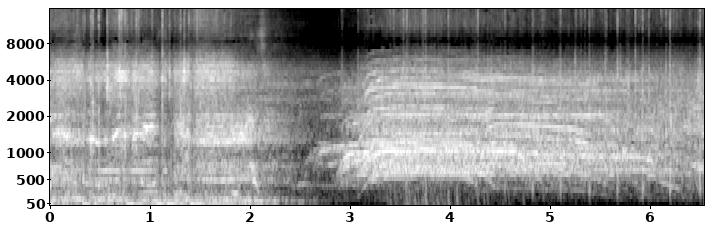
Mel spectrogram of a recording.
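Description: A metalcore band's live electric guitars, bass and drums play until the song ends about two seconds in; after a short drop, the crowd cheers, with many high screams and whoops.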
